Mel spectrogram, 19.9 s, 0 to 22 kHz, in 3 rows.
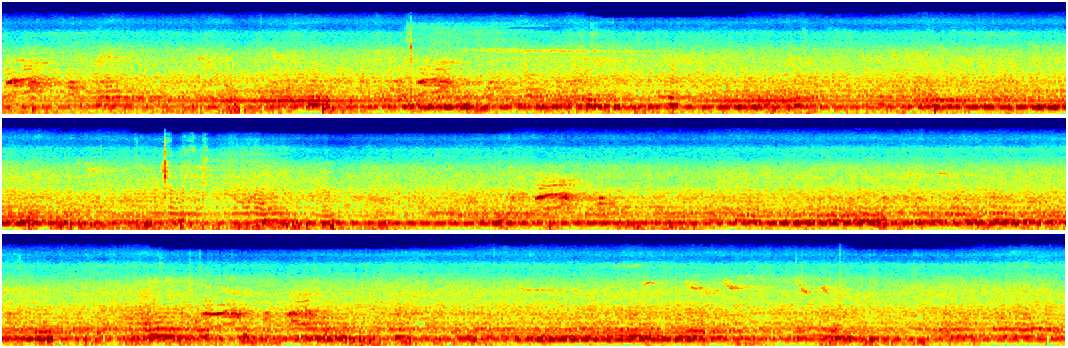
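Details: Dense, even drone of honey bees circling the hive entrance on a sunny February day, recorded with a GoPro Hero 7 Black inches away, with a few thumps of bees landing on the camera and faint birdsong.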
